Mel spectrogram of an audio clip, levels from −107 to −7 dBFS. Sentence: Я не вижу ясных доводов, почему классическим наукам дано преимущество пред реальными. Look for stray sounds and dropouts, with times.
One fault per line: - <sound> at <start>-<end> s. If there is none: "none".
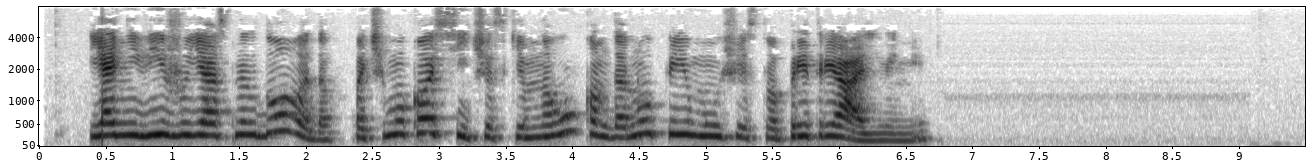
none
